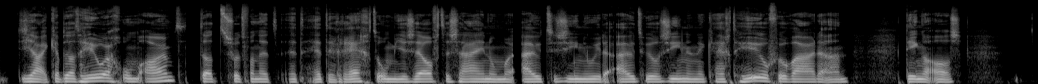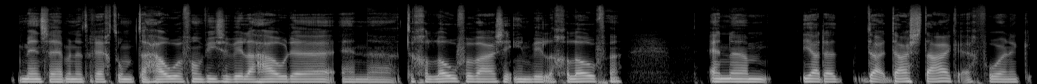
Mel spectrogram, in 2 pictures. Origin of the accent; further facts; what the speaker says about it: North Holland, Netherlands; Ik kom uit Baren, hier redelijk dichtbij.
